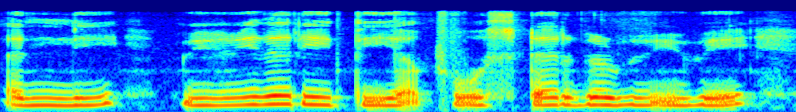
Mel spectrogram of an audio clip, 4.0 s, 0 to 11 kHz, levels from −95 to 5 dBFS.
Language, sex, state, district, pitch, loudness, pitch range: Kannada, female, Karnataka, Bidar, 220 Hz, -16 LUFS, 210-235 Hz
